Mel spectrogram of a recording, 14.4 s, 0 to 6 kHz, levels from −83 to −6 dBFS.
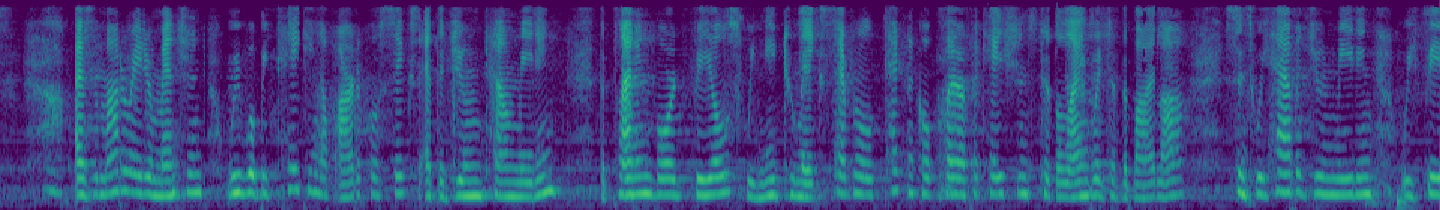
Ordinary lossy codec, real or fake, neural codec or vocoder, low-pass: AAC, 24 kbps; fake; autoencoder, 48 kHz, 128 numbers a frame, DAC-VAE, trained on Japanese speech; 5.4 kHz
